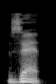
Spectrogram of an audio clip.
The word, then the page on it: z: Indonesian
